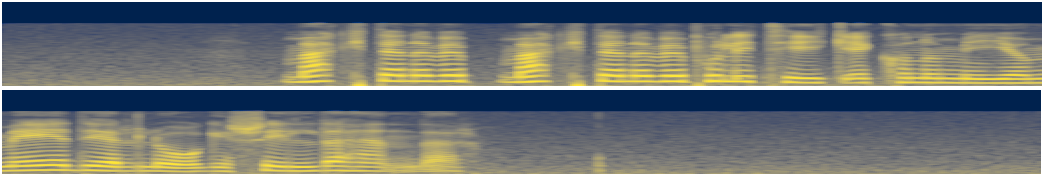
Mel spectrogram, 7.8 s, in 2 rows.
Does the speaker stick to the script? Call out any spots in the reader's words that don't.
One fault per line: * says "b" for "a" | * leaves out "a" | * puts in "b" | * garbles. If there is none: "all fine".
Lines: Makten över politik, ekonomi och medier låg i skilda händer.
* puts in "makten över"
